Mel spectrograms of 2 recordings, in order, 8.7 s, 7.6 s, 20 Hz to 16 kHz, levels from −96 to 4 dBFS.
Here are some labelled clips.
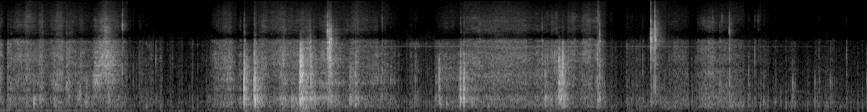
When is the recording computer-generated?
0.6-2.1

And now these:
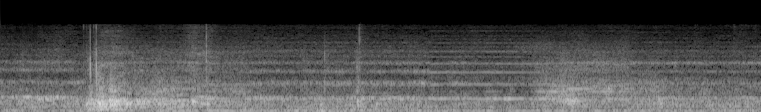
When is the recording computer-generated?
1.3-2.5; 4.3-6.3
